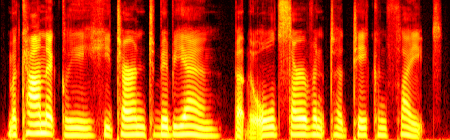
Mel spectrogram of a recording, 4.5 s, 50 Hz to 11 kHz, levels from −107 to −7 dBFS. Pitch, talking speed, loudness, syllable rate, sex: 180 Hz, 160 wpm, -19 LUFS, 5.1 syllables/s, female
